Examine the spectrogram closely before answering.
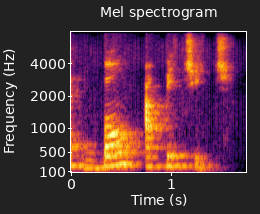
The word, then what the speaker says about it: bon appétit: E a pronúncia é bon apetite.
